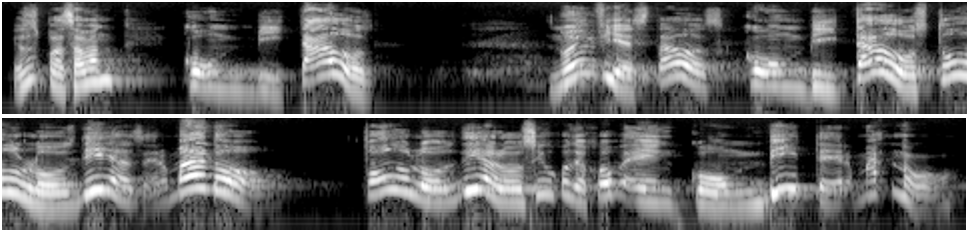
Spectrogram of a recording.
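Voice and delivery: más agudo y fuerte, alargando días; predicación enérgica. Acted. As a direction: predica con fervor sobre los hijos de Job. Predica con fuerza. (el predicador proclama a la iglesia, más agudo y fuerte)

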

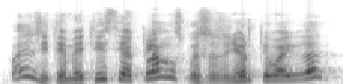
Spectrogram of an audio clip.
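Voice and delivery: mock aside.

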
